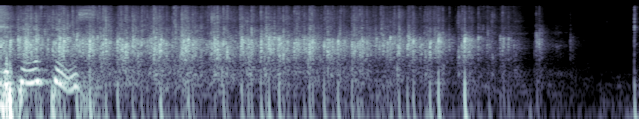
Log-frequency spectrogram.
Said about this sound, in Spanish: Ahora sí, déle ese fuerte aplauso al Rey de Reyes.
